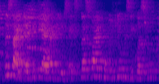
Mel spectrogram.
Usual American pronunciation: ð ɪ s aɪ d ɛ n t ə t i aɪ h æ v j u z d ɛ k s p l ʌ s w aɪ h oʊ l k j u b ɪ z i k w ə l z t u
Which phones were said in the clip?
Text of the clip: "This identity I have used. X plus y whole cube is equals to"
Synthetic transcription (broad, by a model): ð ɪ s aɪ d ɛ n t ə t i aɪ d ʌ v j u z ɛ k s p l ʌ s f aɪ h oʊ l k j u b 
